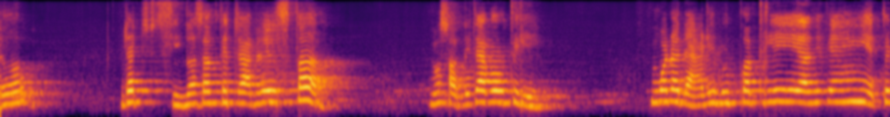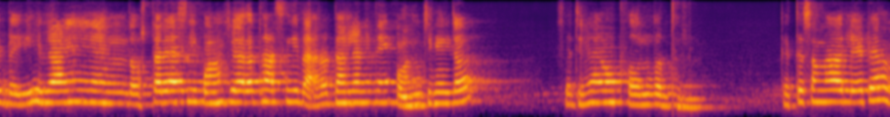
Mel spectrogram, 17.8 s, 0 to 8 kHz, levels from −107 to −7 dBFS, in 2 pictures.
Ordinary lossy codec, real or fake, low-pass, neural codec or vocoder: none; fake; none; codec, 16 kHz, 2 kbps, X-Codec, HuBERT features, trained on general audio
